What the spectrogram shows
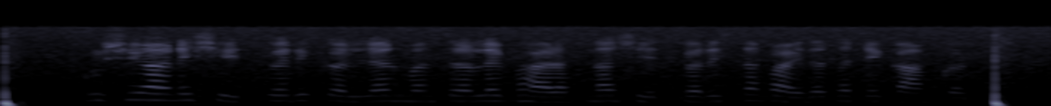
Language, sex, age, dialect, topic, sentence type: Marathi, female, 18-24, Northern Konkan, agriculture, statement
